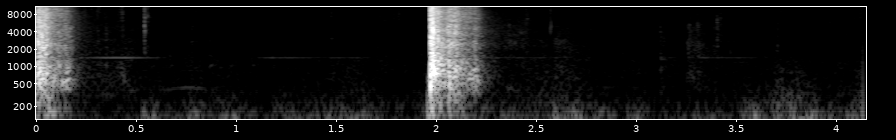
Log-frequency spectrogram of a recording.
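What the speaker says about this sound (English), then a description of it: "when you're ready, give me one shot" Two sharp pistol shots cracking out on an outdoor range during a marksmanship drill, one at the start and one about two seconds later, each loud and abrupt with a short decay over low background rumble.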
